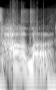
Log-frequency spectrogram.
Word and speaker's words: hala: It's noun it is pronounced as hala shortest sound.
